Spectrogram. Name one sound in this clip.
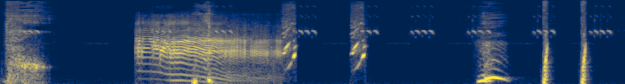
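A cartoon creature squeaks and babbles in a high voice.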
